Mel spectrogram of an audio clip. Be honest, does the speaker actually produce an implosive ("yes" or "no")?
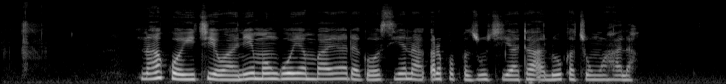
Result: no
